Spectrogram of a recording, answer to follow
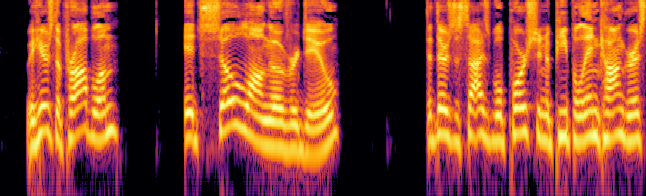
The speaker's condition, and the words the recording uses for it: No condition.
